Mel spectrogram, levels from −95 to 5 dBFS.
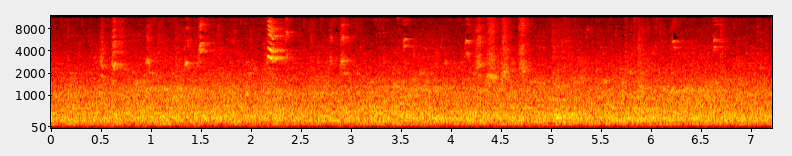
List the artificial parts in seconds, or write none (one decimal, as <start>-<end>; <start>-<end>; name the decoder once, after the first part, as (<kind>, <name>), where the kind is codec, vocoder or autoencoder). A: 0.7-1.9 (vocoder, Vocos); 2.3-2.9; 3.3-3.9; 4.9-6.0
